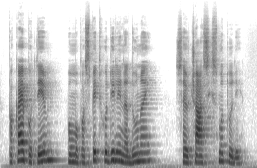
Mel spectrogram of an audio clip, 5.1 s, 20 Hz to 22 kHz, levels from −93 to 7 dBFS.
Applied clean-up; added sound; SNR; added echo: none; none; none; none.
